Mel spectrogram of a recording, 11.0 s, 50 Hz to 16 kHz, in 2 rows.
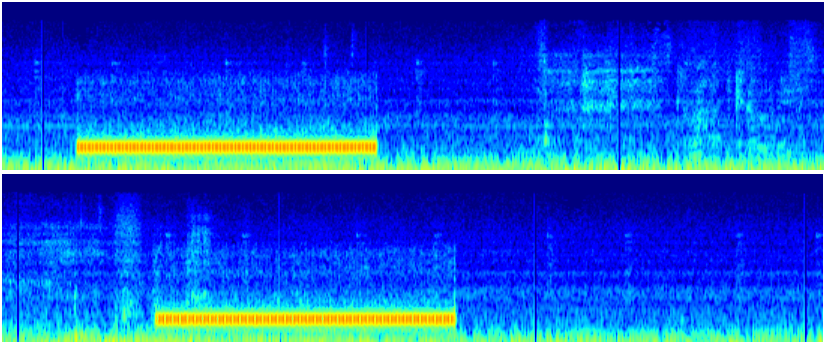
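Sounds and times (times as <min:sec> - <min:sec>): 
telephone dial tone while dialing a call: 0:00.5 - 0:02.5, 0:06.5 - 0:08.5.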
